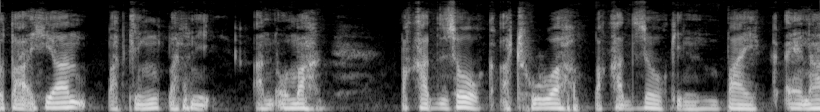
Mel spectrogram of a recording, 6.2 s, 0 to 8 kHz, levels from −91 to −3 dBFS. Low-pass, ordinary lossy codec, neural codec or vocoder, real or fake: none; none; codec, 16 kHz, 8 kbps, FreqCodec, larger model; fake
